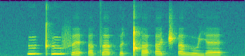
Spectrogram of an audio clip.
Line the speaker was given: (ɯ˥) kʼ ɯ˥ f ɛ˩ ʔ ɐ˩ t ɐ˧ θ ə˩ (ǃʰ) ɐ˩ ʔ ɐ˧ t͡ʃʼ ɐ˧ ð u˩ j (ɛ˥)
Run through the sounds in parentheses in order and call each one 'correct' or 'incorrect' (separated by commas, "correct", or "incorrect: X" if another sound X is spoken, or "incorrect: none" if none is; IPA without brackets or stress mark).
correct, correct, incorrect: ɛ˩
